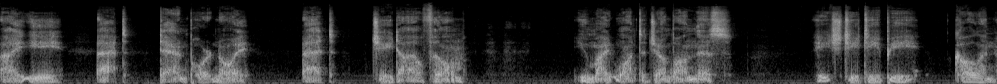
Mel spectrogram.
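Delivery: very slow, whispered delivery.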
